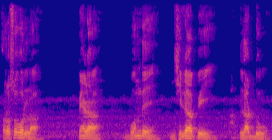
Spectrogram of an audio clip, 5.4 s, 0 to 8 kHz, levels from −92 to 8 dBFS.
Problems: constant background noise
